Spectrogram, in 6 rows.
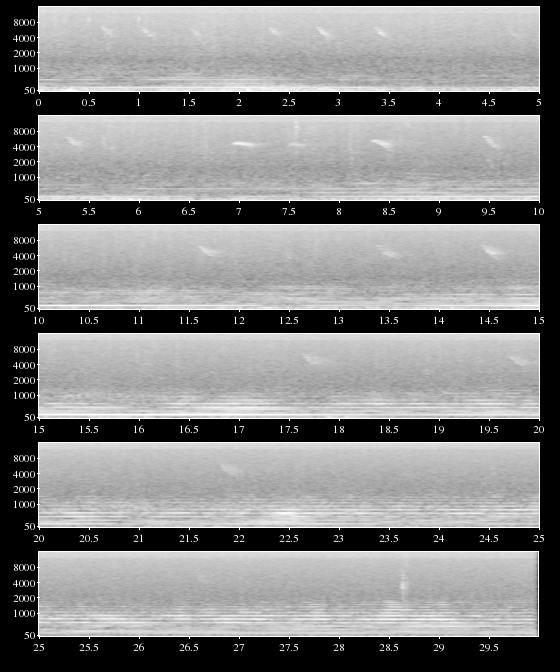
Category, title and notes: Soundscapes > Urban
2025 09 09 13h45 Quemigny D35 T junction - Zoom H2n MS150 facing SW
Subject : Ambience recording in Quemigny 21220 from the bench under the big tree on the T junction with a Zoom H2n in MS150° mode facing SW (away from the church.) Date YMD : 2025 September 09 at 13h45 Location : Quemigny 21220 Bourgogne-Franche-Comte Côte-d'Or France GPS = 47,229516 4,864703 Hardware : Zoom H2n on a magic arm, with folded socks on used as a windcover. Weather : Mostly cloudy with pockets of light, a bit of wind. Processing : Trimmed and normalised in Audacity. Notes : The bells ring on the hour, and half hour.
MS, Zoom, September, MS150, road, Quemigny, cars, village, FR-AV2, Quemigny-Poisot, rural, 2025, H2n, Bourgogne, church, 21220, Tascam, bells, France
